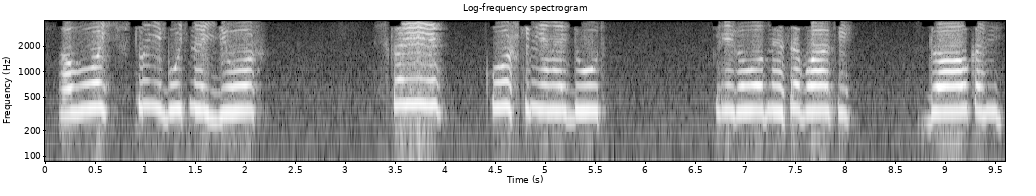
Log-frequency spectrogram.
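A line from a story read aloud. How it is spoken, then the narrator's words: Sad confirmation. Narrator (Russian): грустно подтвердила наружка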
